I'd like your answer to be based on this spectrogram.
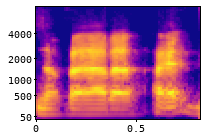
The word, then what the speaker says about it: Nevada: It's like Nevada is not Nevada. A lot of people want to say Nevada, but they get bristled over that. It's Nevada.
